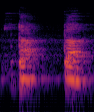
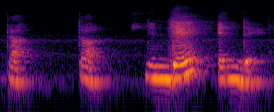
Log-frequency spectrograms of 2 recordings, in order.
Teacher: Nda is made right under the teeth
